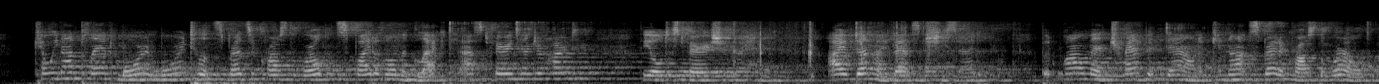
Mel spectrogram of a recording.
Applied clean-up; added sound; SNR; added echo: neural separator model SepFormer DNS4.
